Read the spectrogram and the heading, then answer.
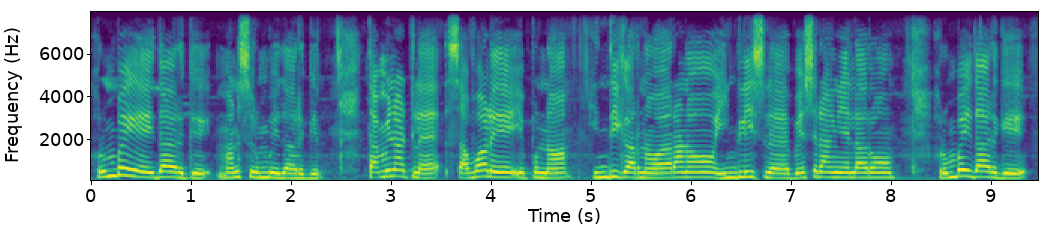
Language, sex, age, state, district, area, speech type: Tamil, male, 18-30, Tamil Nadu, Nagapattinam, rural, spontaneous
